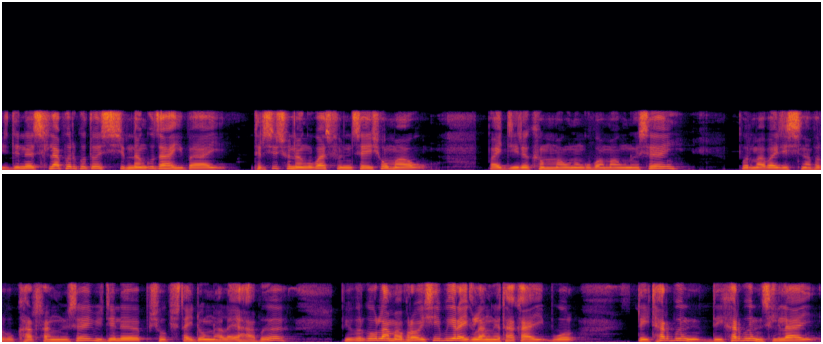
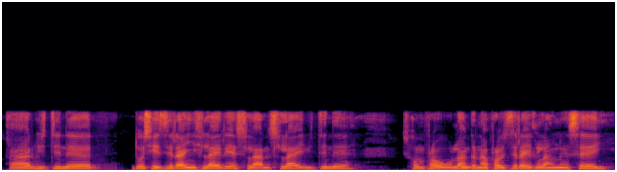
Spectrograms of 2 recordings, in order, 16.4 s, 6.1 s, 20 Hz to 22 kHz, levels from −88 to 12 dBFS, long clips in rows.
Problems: none marked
